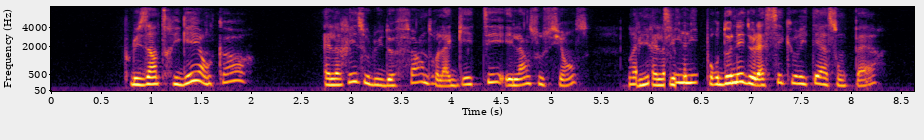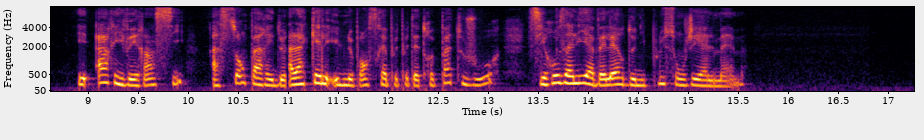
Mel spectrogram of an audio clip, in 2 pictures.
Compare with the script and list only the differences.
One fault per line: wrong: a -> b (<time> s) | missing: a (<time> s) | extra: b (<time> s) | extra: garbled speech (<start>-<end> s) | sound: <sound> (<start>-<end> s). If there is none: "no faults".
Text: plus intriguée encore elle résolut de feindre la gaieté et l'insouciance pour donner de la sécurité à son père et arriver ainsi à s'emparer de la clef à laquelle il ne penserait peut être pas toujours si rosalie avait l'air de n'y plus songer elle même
extra: garbled speech (5.7-6.5 s)
missing: la clef (11.0 s)
extra: peut (12.1 s)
